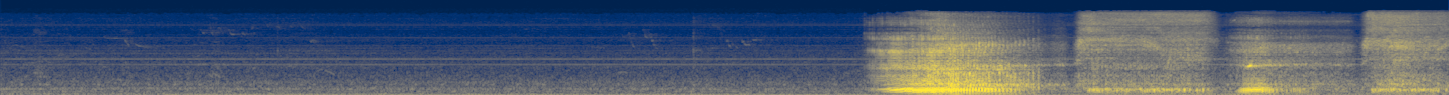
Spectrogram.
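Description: A sleeping man snoring: quiet at first, then about nine seconds in a long loud snore, followed by several shorter snores.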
